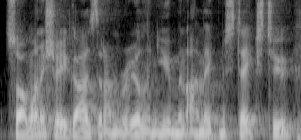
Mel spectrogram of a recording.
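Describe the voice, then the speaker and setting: A man's voice: sits low, quick pace, warm tone. A young man, talking unscripted to camera from his home desk in an earnest, motivational way. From South Africa. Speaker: content creator. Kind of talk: unscripted talking-head vlog.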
